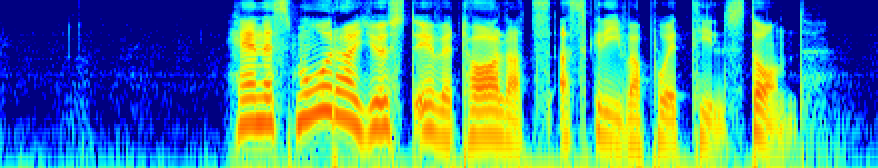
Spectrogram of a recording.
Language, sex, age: Swedish, female, 61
